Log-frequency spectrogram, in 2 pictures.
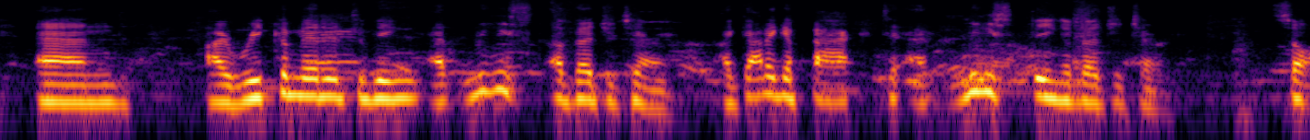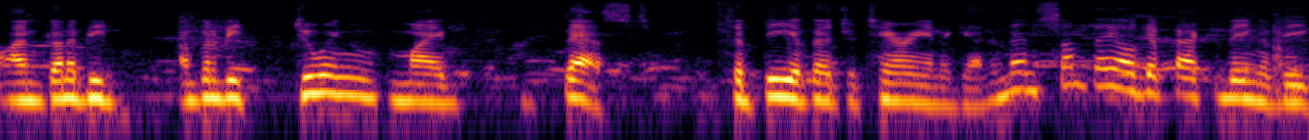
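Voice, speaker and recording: A fairly high-pitched man talks fairly quickly with ordinary pitch variation as noticeable background noise carries on around him. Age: 60s. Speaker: recovering addict interviewee. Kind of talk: casual interview. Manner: animated.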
